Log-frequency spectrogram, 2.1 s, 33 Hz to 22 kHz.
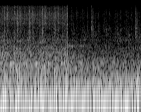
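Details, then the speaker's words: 1976 Jeep J10 401 V8, sat 29 years, now running on a new fuel filter, inline electric pump and boat tank, started and put in gear: rough idle with a sharp puffing tick as exhaust shoots out the failed passenger-side collector donut gasket. "It's got a huge exhaust leak on the passenger side, the collector donut. That little gasket in there is gone. So, it's just shooting out the side."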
